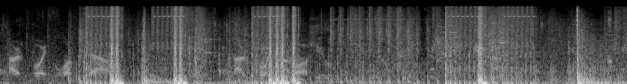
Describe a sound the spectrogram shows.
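Gunfire rattles in short, sharp bursts.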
